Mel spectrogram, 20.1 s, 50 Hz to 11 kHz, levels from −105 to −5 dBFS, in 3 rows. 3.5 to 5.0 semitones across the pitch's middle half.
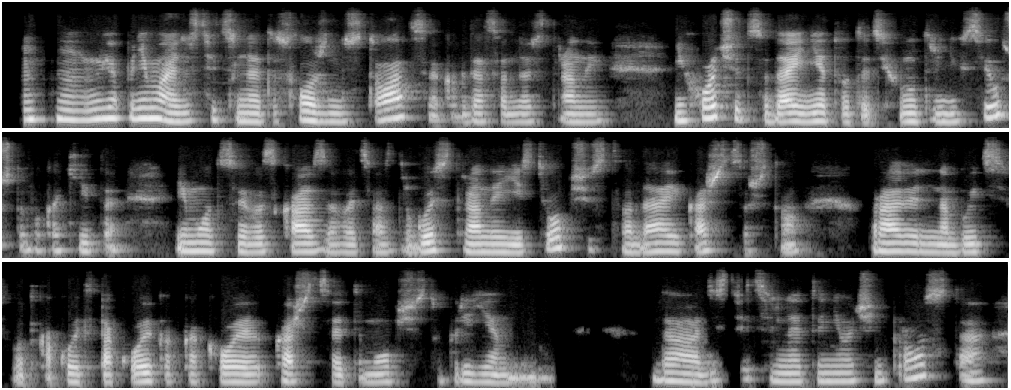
No: average, 3.0 semitones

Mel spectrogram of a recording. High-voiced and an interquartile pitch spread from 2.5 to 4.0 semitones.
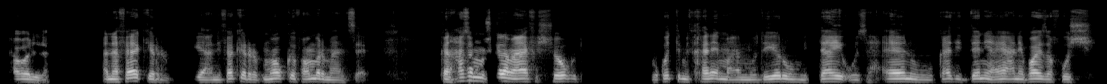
No: low, 130 Hz; average, 3.0 semitones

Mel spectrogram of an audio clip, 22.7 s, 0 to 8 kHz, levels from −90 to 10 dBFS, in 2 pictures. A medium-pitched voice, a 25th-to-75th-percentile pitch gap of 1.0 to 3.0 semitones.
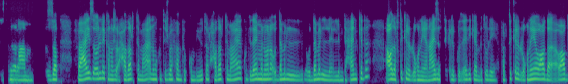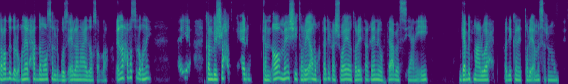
Yes: medium, 165 Hz; narrow, 2.5 semitones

